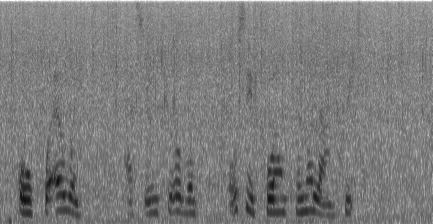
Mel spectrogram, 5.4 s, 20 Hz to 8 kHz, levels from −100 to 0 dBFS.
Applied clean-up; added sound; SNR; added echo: none; Rain; 10 dB; none.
